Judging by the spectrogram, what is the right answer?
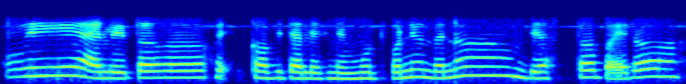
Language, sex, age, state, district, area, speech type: Nepali, female, 30-45, West Bengal, Darjeeling, rural, conversation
